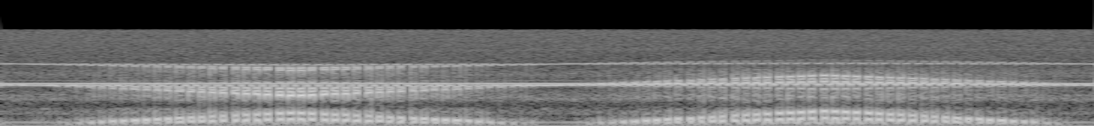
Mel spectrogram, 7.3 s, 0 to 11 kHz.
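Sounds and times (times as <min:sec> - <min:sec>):
alien ambience: 0:00.0 - 0:07.2.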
